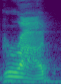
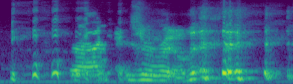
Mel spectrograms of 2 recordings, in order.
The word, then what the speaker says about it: Giroud: I would have pronounced that Garad. Giroud.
